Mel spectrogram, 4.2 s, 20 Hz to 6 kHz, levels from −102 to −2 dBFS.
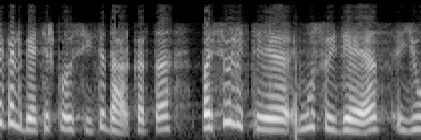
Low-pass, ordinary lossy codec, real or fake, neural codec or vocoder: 5.4 kHz; AAC, 32 kbps; real; none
